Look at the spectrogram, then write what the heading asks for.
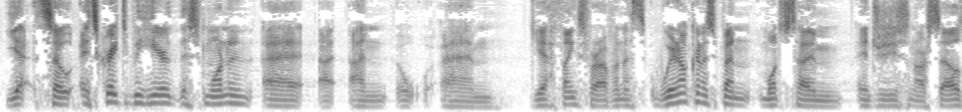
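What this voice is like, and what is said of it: Non-local accent, fairly fast speech. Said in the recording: “I have an accent. I mean, you all have an accent, but I have an accent. If I'm too fast for you”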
